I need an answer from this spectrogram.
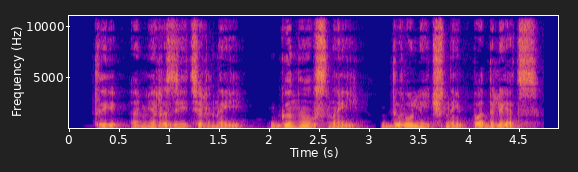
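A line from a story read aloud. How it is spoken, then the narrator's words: Quiet. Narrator (Russian): Отозвалась та тихо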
